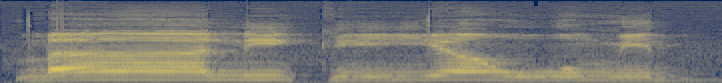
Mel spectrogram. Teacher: Dan setelah mad di sini, tidak ada hamzah, sukun, waqf, atau tashdid. Jadi, cara membaca Maliki di sini adalah dengan dua harakat atau dua ketukan. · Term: mad thobi'i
